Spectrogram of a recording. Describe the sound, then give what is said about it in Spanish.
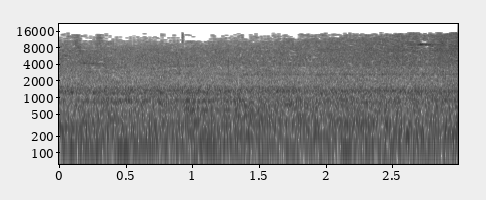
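A train passes through an underground station without stopping, a loud, continuous roar of wheels and echoing rail noise with no break across the whole stretch and no voices. “Por cierto, por aquí siguen pasando trenes.”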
